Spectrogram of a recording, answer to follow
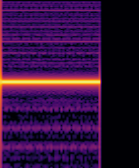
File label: ccitt "EO"; FoneTonePro; Tone Generators; Phreaking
